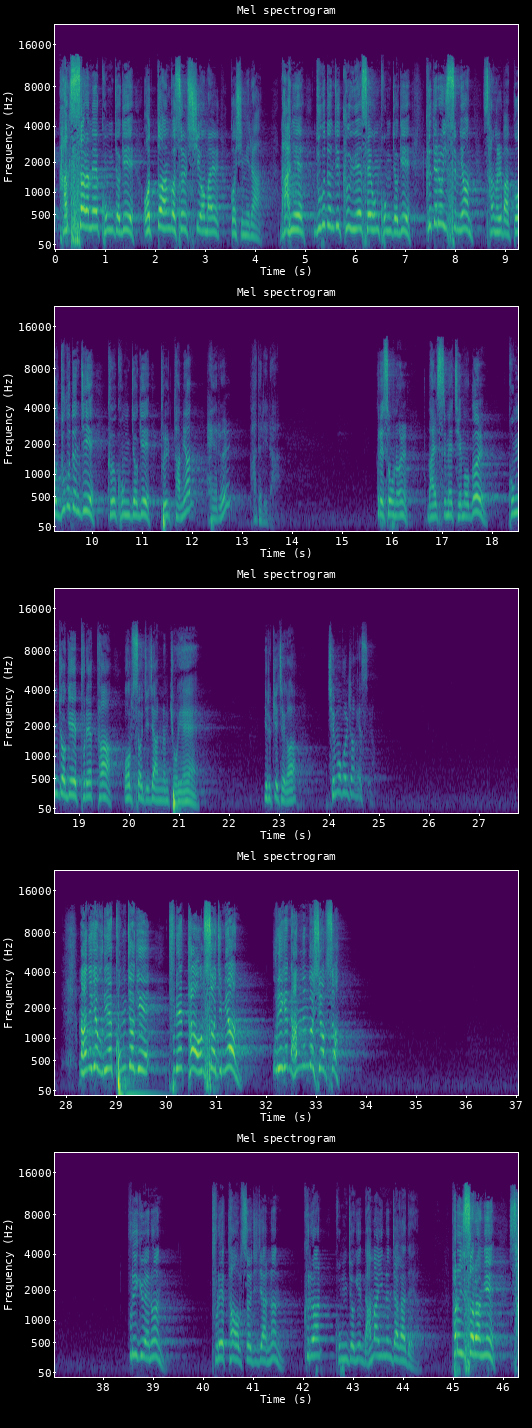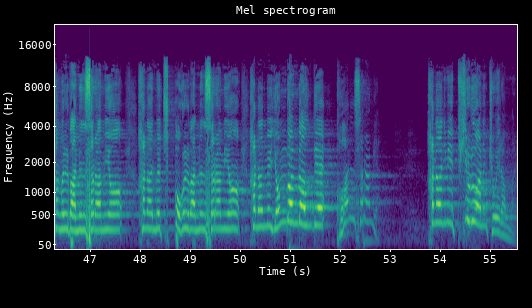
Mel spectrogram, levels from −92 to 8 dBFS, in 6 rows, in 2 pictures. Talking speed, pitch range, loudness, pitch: 225 characters per minute, 215-310 Hz, -20 LUFS, 255 Hz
